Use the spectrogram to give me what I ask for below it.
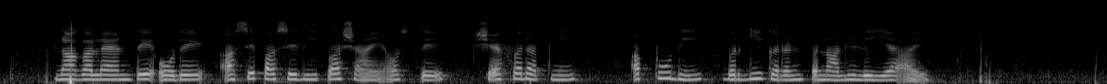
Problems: constant background noise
